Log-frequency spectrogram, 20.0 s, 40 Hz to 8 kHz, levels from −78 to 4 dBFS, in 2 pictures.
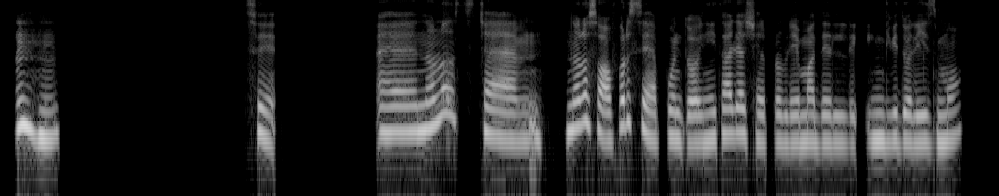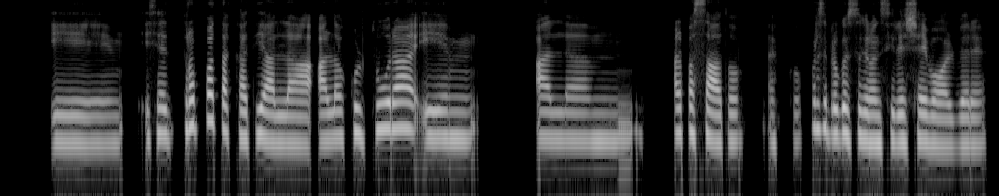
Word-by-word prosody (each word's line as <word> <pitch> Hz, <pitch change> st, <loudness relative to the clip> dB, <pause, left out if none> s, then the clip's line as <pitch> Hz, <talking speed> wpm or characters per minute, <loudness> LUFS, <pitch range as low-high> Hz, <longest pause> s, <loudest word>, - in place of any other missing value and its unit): Mh-mh. 215 Hz, -7 st, +6 dB, 1.9 s
Sì, 215 Hz, -6 st, 0 dB, 1.0 s
ehm, 225 Hz, +1 st, +2 dB
non 255 Hz, +3 st, +5 dB
lo 365 Hz, +2 st, +2 dB
s 320 Hz, -, -13 dB
cioè, 200 Hz, -4 st, +1 dB, 0.5 s
non 250 Hz, +2 st, +4 dB
lo 300 Hz, -, +4 dB
so, 235 Hz, -9 st, +3 dB
forse 270 Hz, +1 st, +1 dB
appunto 185 Hz, -2 st, 0 dB
in 175 Hz, -, -1 dB
Italia 210 Hz, +3 st, +1 dB
c'è 190 Hz, -2 st, -5 dB
il 180 Hz, -, -4 dB
problema 180 Hz, 0 st, -2 dB
dell'individualismo, 180 Hz, +1 st, -2 dB, 0.8 s
ehm, 175 Hz, 0 st, -4 dB
e 195 Hz, -, -10 dB
si 210 Hz, -, -8 dB
è 210 Hz, -, +2 dB
troppo 265 Hz, +4 st, +3 dB
attaccati 215 Hz, -7 st, +1 dB
alla 175 Hz, -2 st, +2 dB
alla 190 Hz, +2 st, +1 dB
cultura 245 Hz, +5 st, +3 dB
e 195 Hz, 0 st, -1 dB, 0.6 s
al, 195 Hz, -1 st, 0 dB
mhmm, 190 Hz, 0 st, -4 dB, 0.4 s
al 215 Hz, 0 st, -1 dB
passato, 190 Hz, -4 st, +1 dB, 0.2 s
ecco. 180 Hz, +1 st, -13 dB
Forse 250 Hz, 0 st, -1 dB
per 210 Hz, -3 st, +2 dB
questo 210 Hz, -2 st, +3 dB
che 195 Hz, -, +3 dB
non 180 Hz, -1 st, +3 dB
si 180 Hz, -, -7 dB
riesce 180 Hz, +1 st, 0 dB
a -, -, +5 dB
evolvere, 170 Hz, 0 st, -1 dB
190 Hz, 125 wpm, -25 LUFS, 180-220 Hz, 1.9 s, Mh-mh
